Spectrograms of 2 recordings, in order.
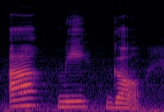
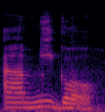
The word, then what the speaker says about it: amigo: A migo. And the stress is on the second to last um syllable. So it is pronounced amigo.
